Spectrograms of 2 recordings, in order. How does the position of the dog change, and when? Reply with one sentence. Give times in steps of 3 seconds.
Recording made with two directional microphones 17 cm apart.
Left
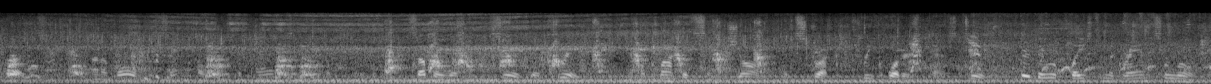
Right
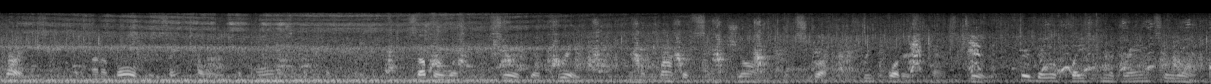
You can hear the dog on the left from 0 s and in the centre from 6 s.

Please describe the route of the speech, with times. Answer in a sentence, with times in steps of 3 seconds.
You can hear the speech in the centre from 0 s and on the left from 6 s.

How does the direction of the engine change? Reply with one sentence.
In this clip you hear the engine move to the left.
